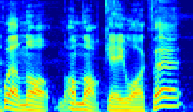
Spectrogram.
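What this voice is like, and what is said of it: Impression with Australian-sounding accent. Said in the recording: “Is he Australian? ... Yeah, yeah, that's just my impression.”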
